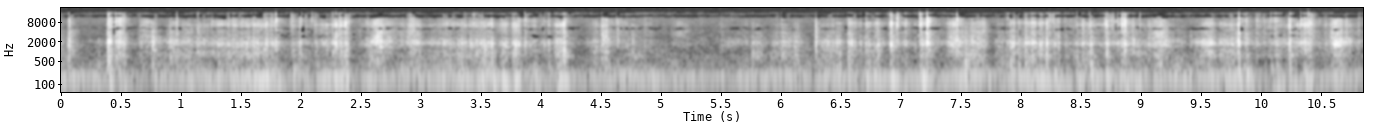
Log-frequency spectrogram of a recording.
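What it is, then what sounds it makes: Dry soap bar shaved with a blade. A solid, oval, palm-sized white dry soap bar is held in the hand and shaved into flakes with a utility knife blade. Repeated dry, crisp scraping strokes carry a bright, hissy texture with a tone near 1.9 kHz, each one cutting off quickly between bursts.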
